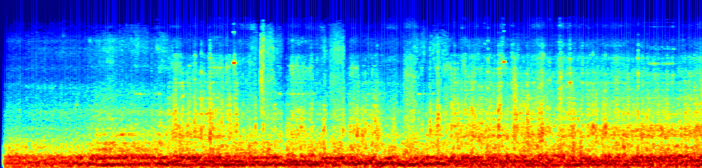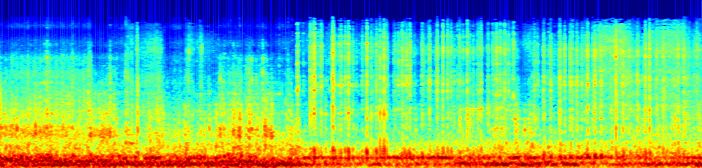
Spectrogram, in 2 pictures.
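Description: Excavator engine running under load while its hydraulic breaker hammers concrete, the rapid hammer blows growing denser from about ten seconds in.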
